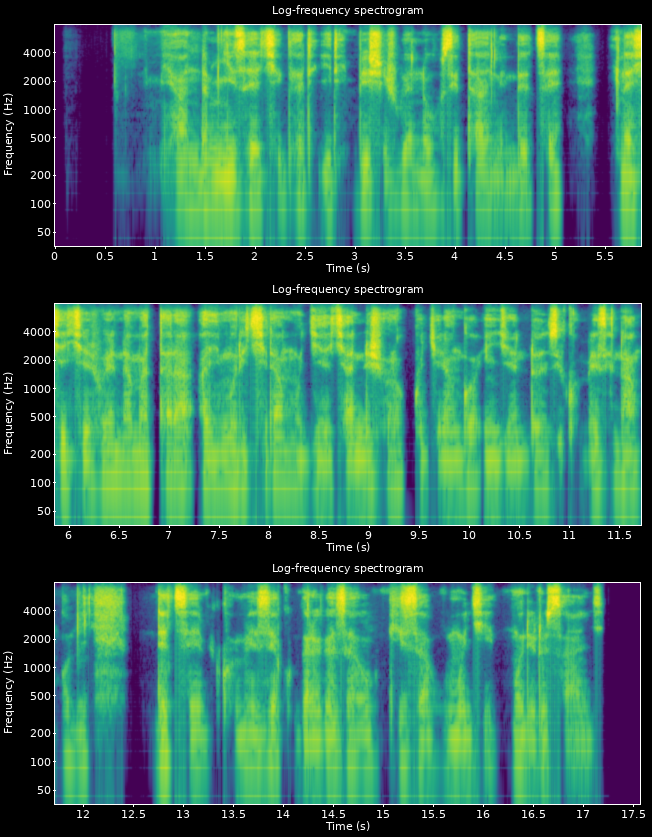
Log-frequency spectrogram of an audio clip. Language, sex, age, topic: Kinyarwanda, male, 25-35, government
